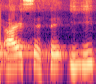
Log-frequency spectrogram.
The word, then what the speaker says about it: ASCII: Los dos más comunes son el código ASCII, se escribe ASCII, pero se pronuncia ASCII, ¿vale?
